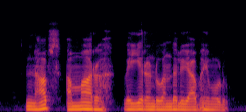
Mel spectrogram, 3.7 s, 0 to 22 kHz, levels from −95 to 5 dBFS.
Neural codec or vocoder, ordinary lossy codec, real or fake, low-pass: none; Opus, 32 kbps; real; 7.2 kHz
